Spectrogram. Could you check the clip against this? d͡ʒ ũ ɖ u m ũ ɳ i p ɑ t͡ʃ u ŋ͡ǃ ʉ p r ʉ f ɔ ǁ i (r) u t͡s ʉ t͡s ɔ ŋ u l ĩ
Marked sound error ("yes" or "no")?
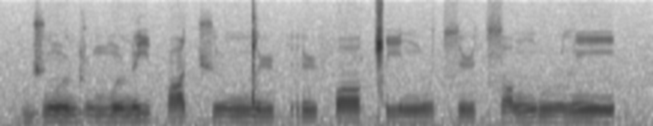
yes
